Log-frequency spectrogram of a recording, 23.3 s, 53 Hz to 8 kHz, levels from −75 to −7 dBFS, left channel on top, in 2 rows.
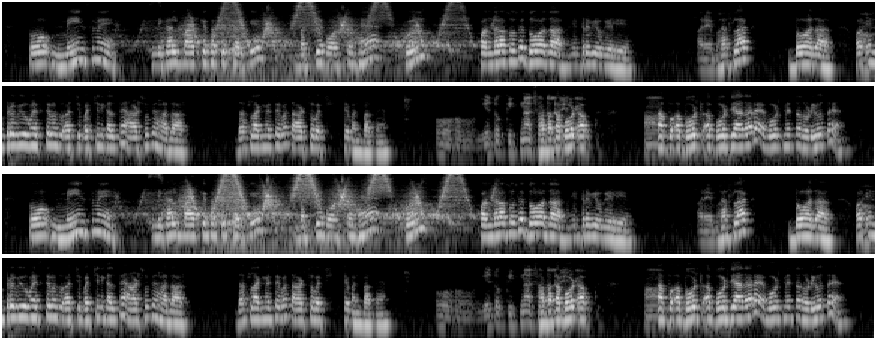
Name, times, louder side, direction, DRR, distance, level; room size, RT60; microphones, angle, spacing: voice 1, 0.3-1.5 2.0-3.5 3.9-5.0 5.3-5.7 6.4-8.4 9.5-9.9 10.5-11.0 11.4-14.1 14.8-15.9 16.2-16.8 18.8-19.4 20.4-22.9, right 1 dB, 10° right, 1.2 m, -26 dB
sound 1, 1.5-6.7, right 7 dB, 70° right, 0.6 m, -31 dB
voice 2, 9.2-9.7 11.4-11.7 17.0-17.1 17.4-19.4 20.2-20.5, left 1 dB, 40° left, 0.9 m, -41 dB
4.3 x 2.6 x 2.9 m
head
